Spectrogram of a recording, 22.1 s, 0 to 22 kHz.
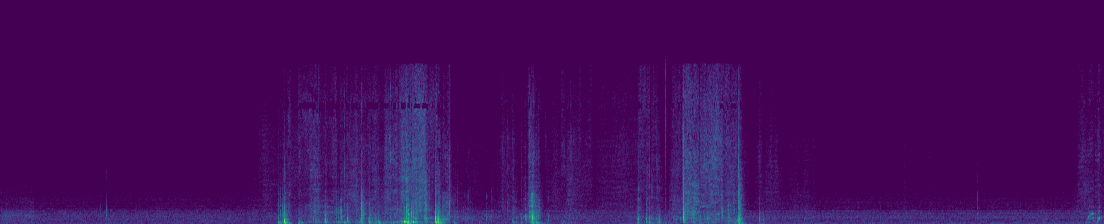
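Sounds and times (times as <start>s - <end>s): cardboard packaging rustling: 5.5s - 11.6s, 12.5s - 15.3s.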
